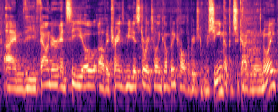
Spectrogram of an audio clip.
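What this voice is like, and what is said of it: Smooth radio-announcer voice. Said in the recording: “awesome radio voice”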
